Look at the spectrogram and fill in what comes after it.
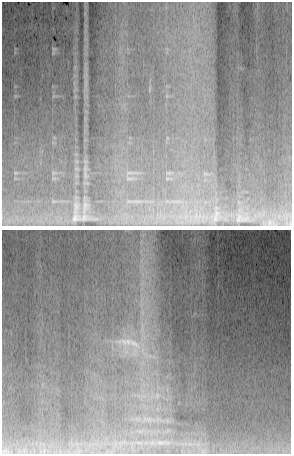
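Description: Coaster commuter train, pushed with its bi-level cab car leading, approaching and passing close by. A bell dings steadily, about once every three-quarters of a second, and the horn gives a short blast about a second and a half in, then two more short blasts around four and a half seconds. The bi-level coaches then rumble past with wheels clacking and a brief high wheel squeal, and the sound drops off abruptly about ten seconds in.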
